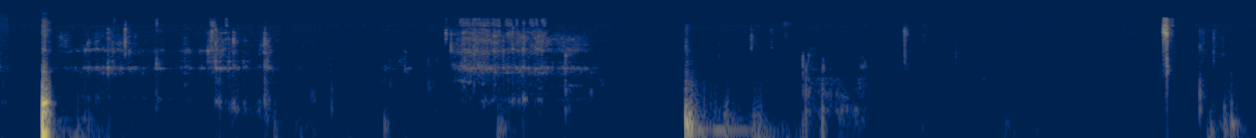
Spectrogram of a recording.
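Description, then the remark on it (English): People quietly sipping bourbon made by Buffalo Trace: a few short, wet mouth and swallowing sounds spaced apart, soft, with near silence between them and no talking. “But first, let's take a sip and see what you guys think.”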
